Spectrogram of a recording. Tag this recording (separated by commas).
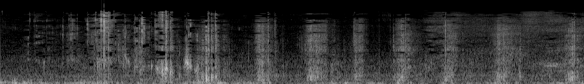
Chewing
